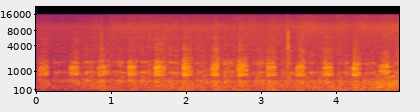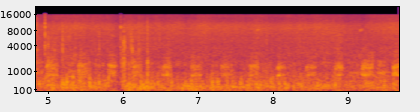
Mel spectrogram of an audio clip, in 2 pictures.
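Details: Sled team of Alaskan Malamutes (Guizmo, Coleen, Urok, Cazan) running through snow at Payolle, 31/01/12: fast, regular breathy panting, roughly 160 breaths a minute, over a constant scraping hiss of runners.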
